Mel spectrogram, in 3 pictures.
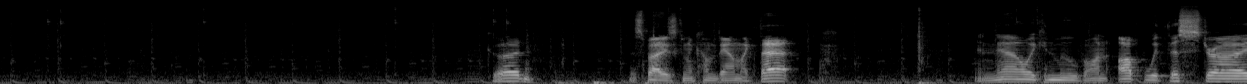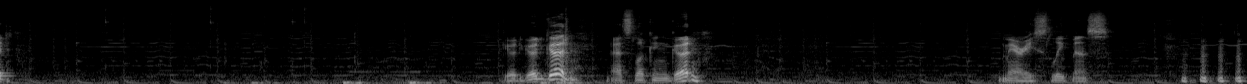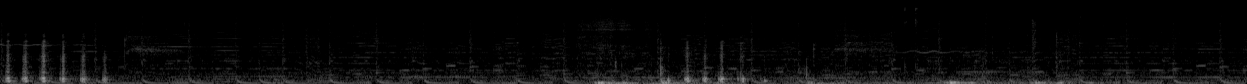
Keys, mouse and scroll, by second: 0.6 right click, 2.0-4.0 drag, 5.0 right click, 6.4 i, 10.2 click, 13.4-14.6 drag, 15.4 click, 34.0 click.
